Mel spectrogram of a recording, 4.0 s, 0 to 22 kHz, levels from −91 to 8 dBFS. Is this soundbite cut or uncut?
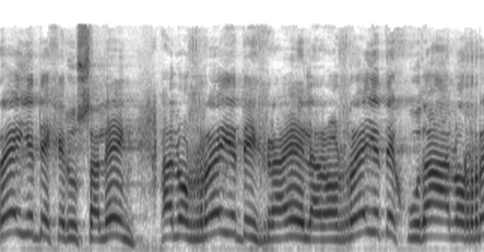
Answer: uncut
